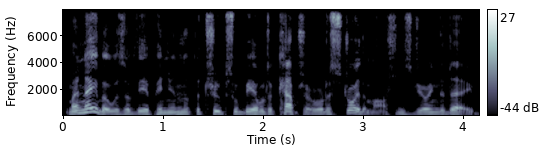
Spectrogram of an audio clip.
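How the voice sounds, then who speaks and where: Male narrator for classic fiction, mid-pitched, very dry recording, scripted literary delivery. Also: expressive, rapid-fire, no room sound. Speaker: audiobook narrator.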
